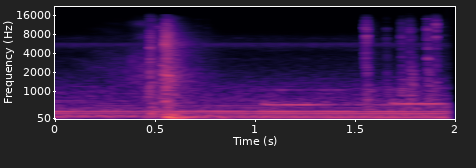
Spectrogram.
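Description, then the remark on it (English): A door closes with a single solid thunk, then about a second later a quick run of small metallic clicks as a deadbolt slides into place, over a low steady hum. “The door clicked shut. I heard the deadbolt slide into place.”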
